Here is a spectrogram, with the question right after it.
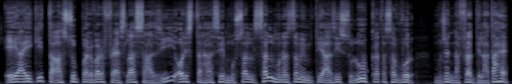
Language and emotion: Urdu, disgusted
